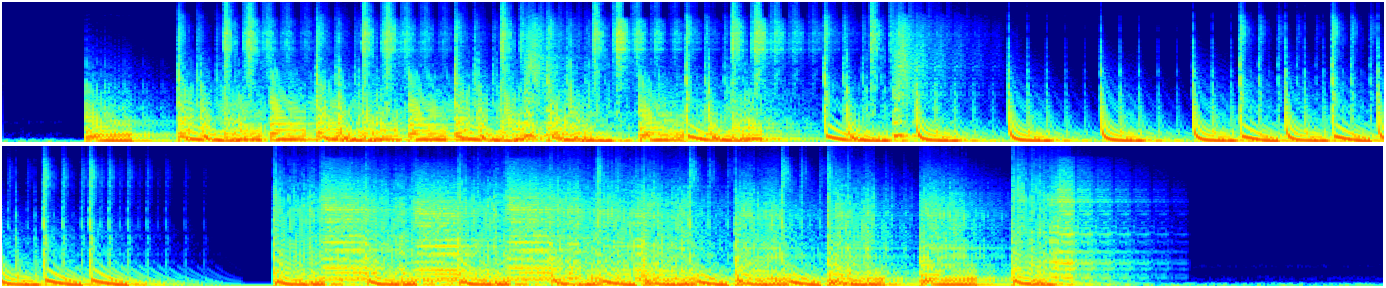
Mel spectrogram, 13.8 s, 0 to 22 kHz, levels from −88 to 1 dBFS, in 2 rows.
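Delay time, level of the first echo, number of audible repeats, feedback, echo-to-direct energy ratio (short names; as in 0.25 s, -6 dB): 95 ms, -10.0 dB, 5, 56%, -8.5 dB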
